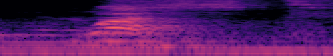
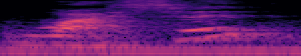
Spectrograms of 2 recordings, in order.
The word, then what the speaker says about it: washed: Wash, washed. Walk, walked. Entonces, no es stop it, no es work it, no es wash it y no es walk it, porque la letra E es muda.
